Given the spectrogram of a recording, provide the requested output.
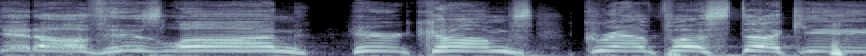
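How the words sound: It is said in an old man voice.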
